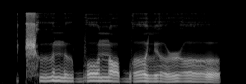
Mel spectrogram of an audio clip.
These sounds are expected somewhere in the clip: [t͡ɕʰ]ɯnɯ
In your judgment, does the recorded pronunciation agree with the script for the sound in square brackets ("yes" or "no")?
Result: no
